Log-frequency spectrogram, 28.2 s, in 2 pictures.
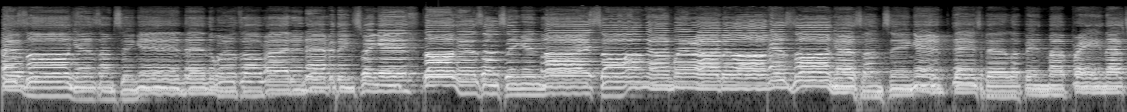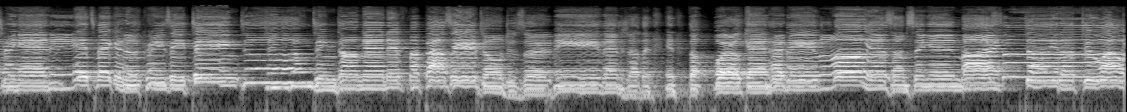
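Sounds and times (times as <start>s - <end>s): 
person singing: 0.0s - 28.1s.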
